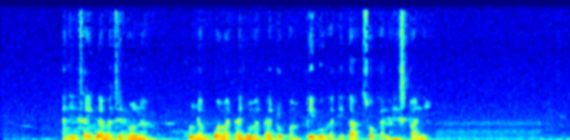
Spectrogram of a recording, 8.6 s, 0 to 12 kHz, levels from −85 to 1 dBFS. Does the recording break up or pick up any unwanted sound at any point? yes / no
no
